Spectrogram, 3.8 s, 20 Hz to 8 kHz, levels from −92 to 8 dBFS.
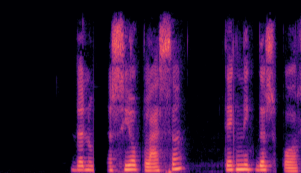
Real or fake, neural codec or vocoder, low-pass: real; none; 7.2 kHz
